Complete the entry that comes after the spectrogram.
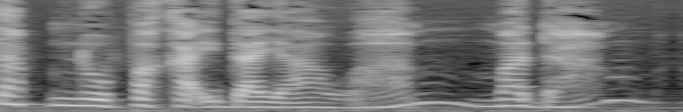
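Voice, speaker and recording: A devoted household nanny in an Ilocano radio drama. She speaks slowly in a husky, slightly low voice with a Filipino Ilocano accent. She is respectful to her mistress yet firm and pleading. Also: very animated, heavily acted. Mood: earnest, reproachful.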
